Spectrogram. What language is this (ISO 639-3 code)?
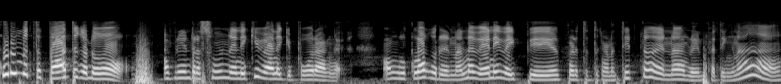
tam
